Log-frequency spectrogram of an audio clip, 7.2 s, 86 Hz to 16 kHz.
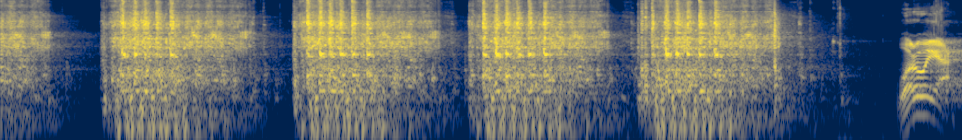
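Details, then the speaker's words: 1971 Ski-Doo Olympic two-stroke snowmobile, compression test with fuel in the cylinders: four cranking bursts of quick, even, strong chuffs; better than a Polaris reading 120, healthy compression. "I would say that's about as good as Remington's freaking Polaris nice one that's better than Remington split"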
